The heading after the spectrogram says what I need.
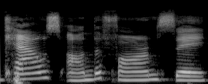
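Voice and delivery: slow, drawn-out read-along with long moos; slow lyric modelling. Shown as a demonstration. Teacher modelling farm lyrics for a child, slow drawn-out chant. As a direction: stretch each moo out, loud and steady.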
